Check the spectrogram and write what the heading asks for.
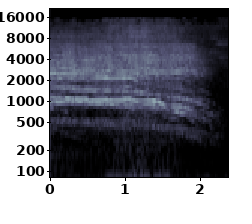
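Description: A group of children cheering in one long held shout that slides down in pitch and fades out near the end.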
